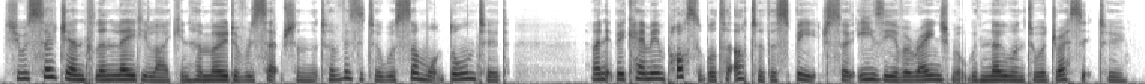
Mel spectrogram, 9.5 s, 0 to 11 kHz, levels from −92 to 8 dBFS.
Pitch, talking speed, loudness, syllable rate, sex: 185 Hz, 225 wpm, -18 LUFS, 6.9 syllables/s, female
